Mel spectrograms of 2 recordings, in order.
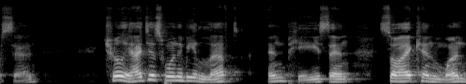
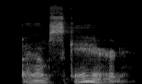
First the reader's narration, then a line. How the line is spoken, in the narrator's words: he whispered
